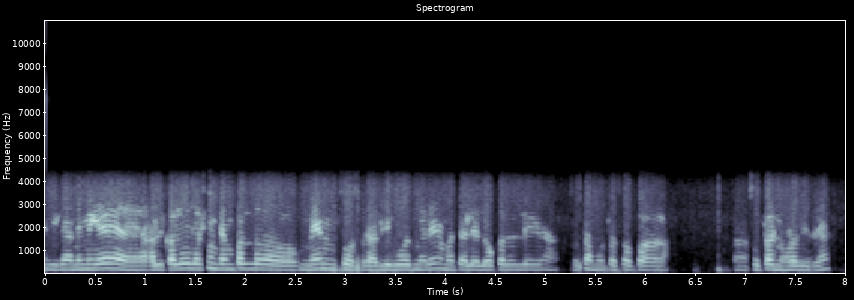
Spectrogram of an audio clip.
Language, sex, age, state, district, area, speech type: Kannada, male, 30-45, Karnataka, Raichur, rural, conversation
